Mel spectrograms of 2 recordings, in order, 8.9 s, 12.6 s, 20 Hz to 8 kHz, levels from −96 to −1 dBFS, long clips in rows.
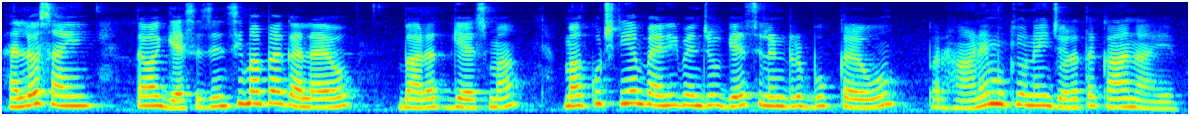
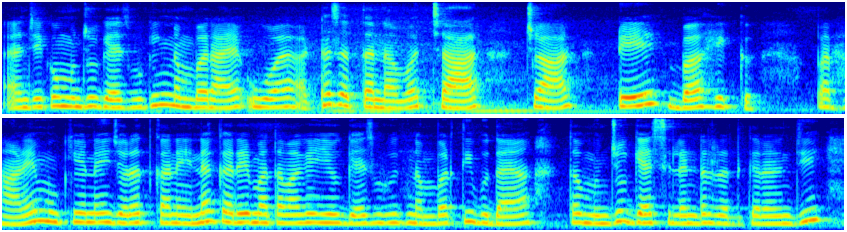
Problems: constant background noise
